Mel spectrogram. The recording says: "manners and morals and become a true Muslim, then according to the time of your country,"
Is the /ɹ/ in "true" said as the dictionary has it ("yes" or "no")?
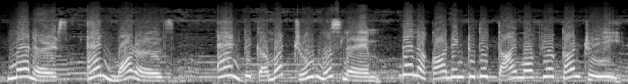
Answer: yes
